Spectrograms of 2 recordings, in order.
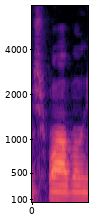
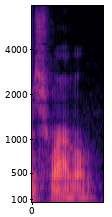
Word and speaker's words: Schäuble: Germany's finance minister, Wolfgang Schäuble, immediately called the decision clueless. Now, this ties right into the conversation that we're having on inflation and the Fed. Why would Germany's finance minister, Wolfgang Schäuble, call the decision clueless by Ben Bernanke and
